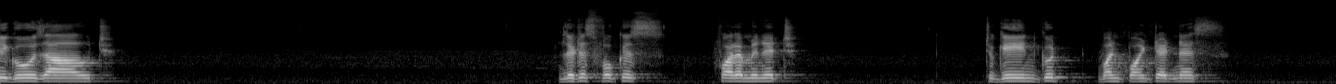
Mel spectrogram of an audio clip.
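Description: A middle-aged man chants slowly in a deep, steady voice, close to a microphone, with long pauses.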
